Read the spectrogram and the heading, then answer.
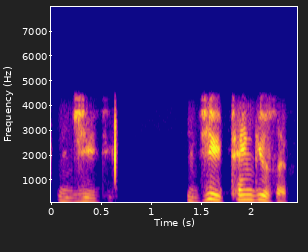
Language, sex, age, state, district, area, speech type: Urdu, male, 18-30, Uttar Pradesh, Muzaffarnagar, urban, conversation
